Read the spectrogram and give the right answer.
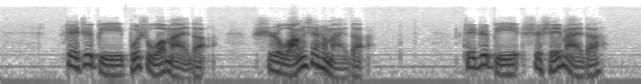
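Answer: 王先生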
